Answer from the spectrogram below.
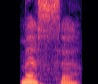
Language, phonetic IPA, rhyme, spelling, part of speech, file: Hungarian, [ˈmɛsːɛ], -sɛ, messze, adverb / adjective, Hu-messze.ogg
- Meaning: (adverb) 1. far (at a distance from something; used with -tól/-től) 2. by far; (adjective) synonym of messzi (“distant”)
